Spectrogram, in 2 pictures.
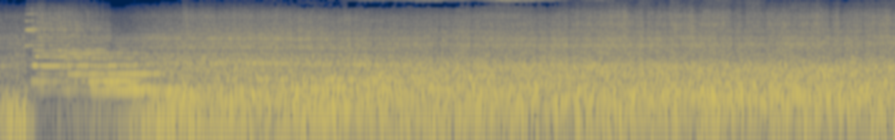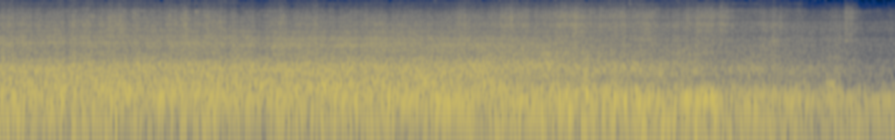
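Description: Passenger train's locomotive horn sounds one blast of about two seconds as the train approaches, then the train runs straight through the station without stopping: a long, steady rumble of wheels on rail with clickety-clack, easing as the last coach passes near the end.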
